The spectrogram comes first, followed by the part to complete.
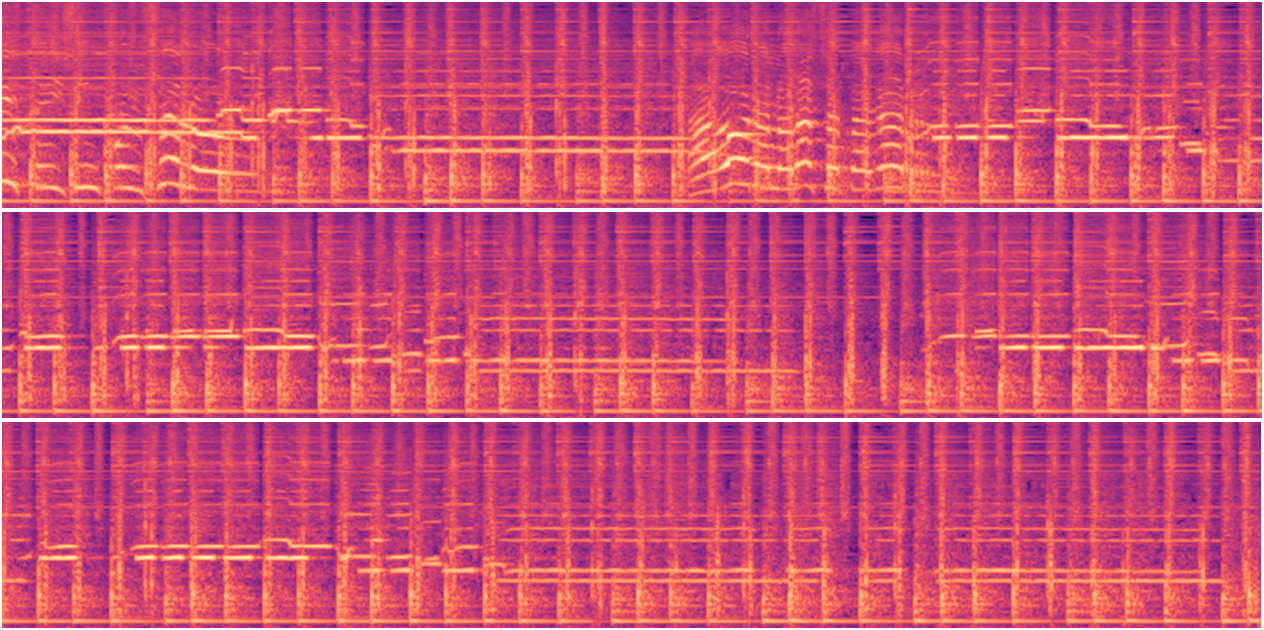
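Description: Northern Peruvian folk music: a mostly instrumental passage with a melody of held, stepping notes over a steady bass line and an even percussion beat with a rattle.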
